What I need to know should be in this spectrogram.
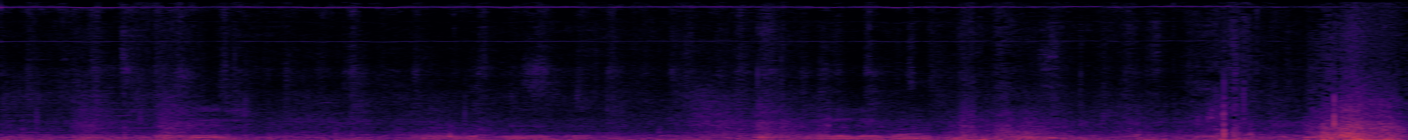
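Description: A shopping cart rattles as it rolls.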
